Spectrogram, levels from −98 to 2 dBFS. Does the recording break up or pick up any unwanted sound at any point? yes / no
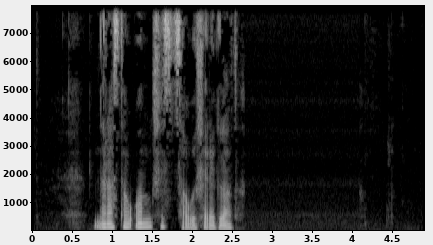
no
